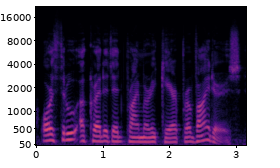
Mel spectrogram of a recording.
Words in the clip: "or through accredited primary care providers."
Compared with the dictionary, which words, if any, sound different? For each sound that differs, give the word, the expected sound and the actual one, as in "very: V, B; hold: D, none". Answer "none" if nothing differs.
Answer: none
